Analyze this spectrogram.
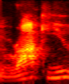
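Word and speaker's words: Rawk U: Tuesday with my buddy Dan Cullen from the Rock U School of Music. Rock U is spelled R-A-W-K space U.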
